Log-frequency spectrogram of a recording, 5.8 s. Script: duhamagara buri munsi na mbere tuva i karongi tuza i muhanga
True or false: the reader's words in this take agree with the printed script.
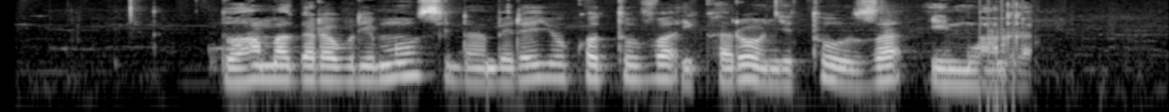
false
